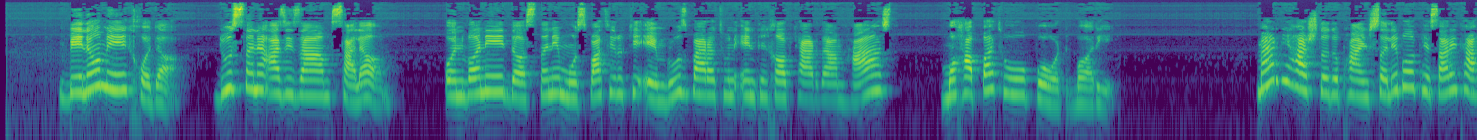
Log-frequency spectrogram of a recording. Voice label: old man with son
